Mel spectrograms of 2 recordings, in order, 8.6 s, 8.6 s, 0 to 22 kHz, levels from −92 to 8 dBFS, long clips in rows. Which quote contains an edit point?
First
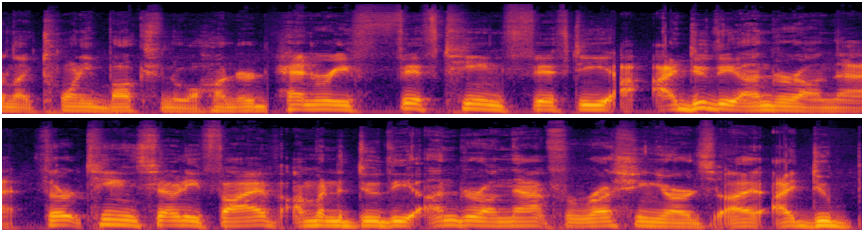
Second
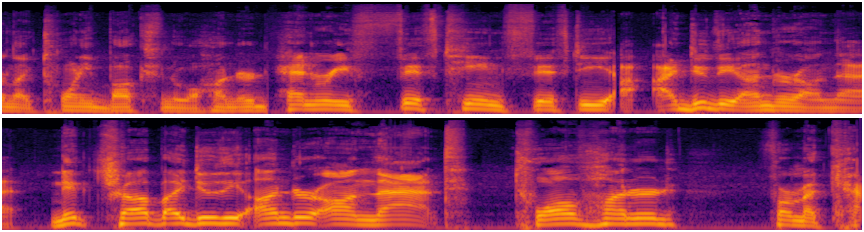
second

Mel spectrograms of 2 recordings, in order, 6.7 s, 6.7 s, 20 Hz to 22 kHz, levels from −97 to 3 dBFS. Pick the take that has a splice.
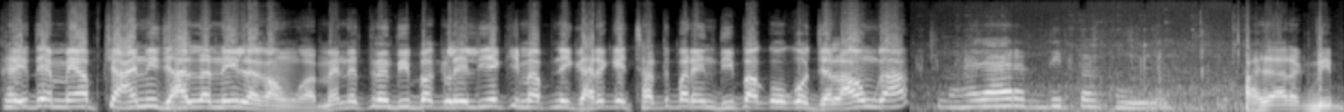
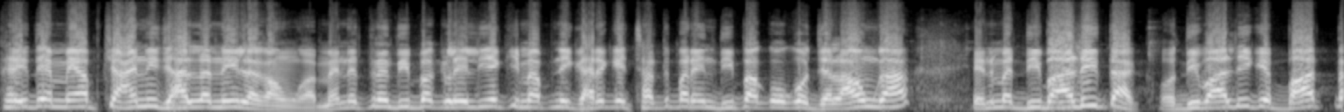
first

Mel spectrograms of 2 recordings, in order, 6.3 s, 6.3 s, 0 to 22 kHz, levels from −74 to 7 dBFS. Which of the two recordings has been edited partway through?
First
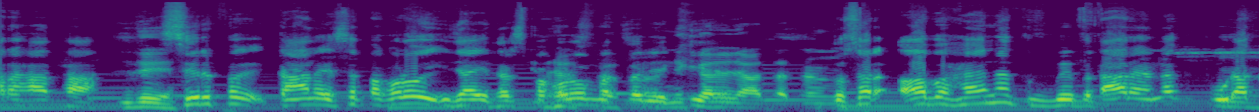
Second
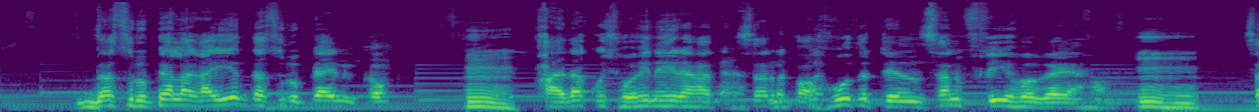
second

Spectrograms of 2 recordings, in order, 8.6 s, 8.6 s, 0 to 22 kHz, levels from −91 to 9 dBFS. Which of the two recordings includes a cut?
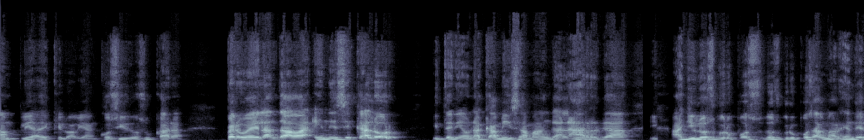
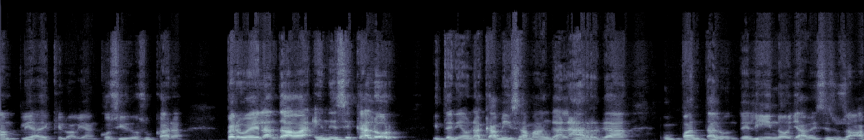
first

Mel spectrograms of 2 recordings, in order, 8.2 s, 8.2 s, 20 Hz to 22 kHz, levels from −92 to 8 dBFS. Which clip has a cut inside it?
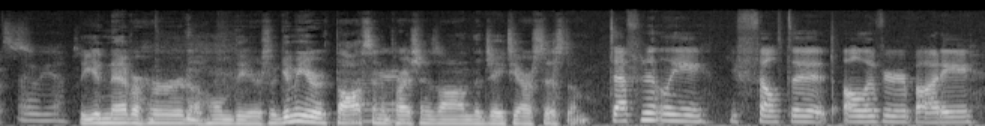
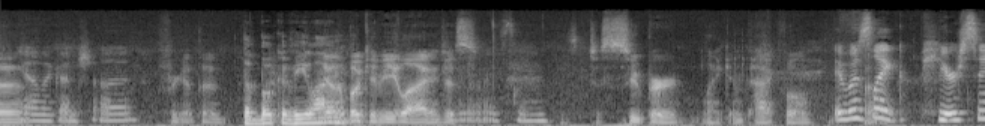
first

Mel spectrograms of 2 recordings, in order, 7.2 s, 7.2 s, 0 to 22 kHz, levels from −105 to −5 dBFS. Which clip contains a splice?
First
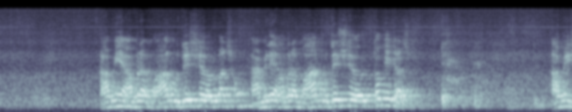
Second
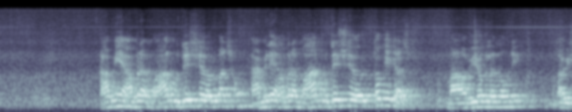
second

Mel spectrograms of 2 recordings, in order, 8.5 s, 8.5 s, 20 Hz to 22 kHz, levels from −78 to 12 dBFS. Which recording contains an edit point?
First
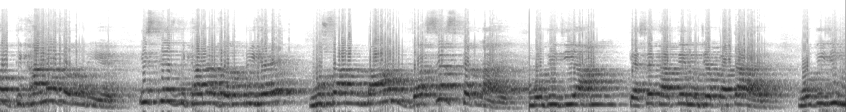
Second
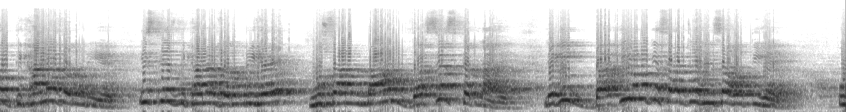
first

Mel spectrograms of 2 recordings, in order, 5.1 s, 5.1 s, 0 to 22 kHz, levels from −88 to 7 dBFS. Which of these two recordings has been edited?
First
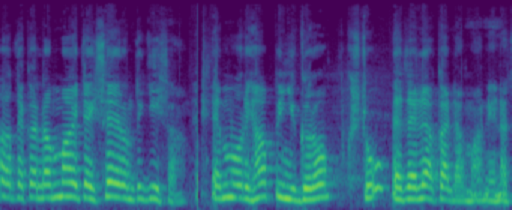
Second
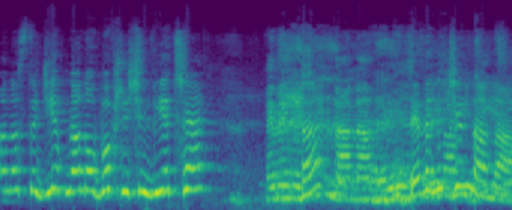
first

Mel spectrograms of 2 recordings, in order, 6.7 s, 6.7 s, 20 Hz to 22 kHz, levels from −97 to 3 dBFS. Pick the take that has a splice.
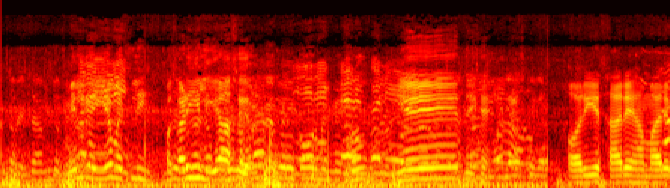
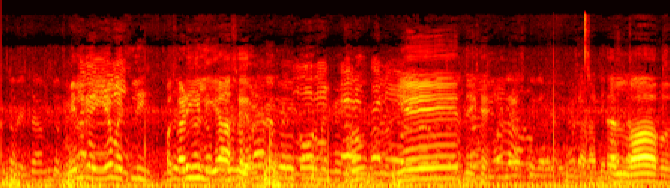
first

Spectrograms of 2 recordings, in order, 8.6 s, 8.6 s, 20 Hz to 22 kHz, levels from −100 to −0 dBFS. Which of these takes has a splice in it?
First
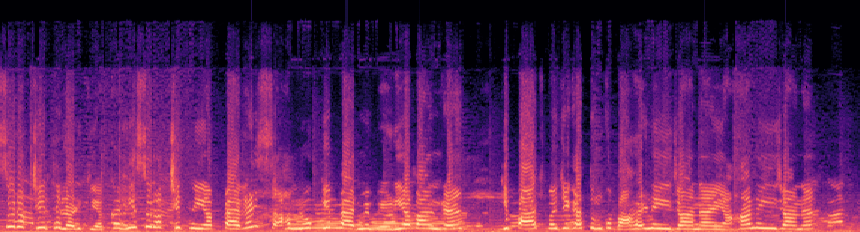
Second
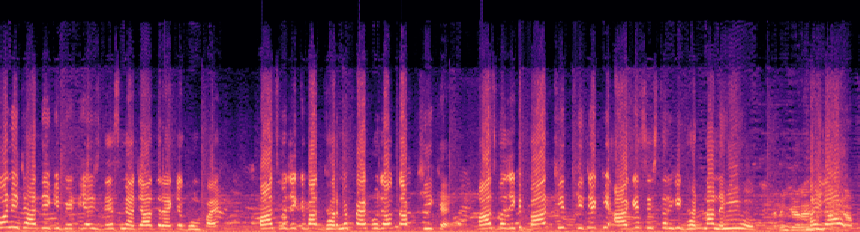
second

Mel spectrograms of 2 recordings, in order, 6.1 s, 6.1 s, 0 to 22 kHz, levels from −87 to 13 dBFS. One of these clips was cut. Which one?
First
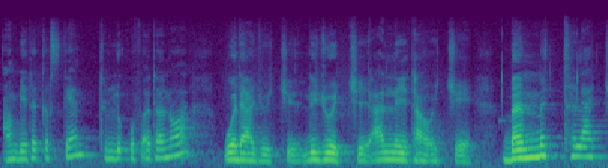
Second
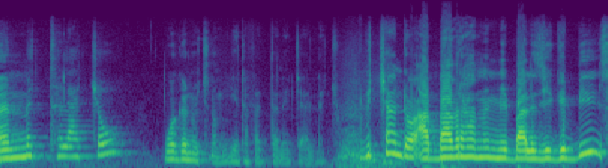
second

